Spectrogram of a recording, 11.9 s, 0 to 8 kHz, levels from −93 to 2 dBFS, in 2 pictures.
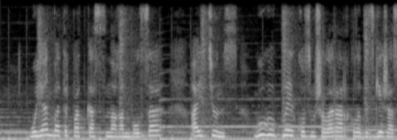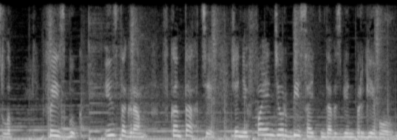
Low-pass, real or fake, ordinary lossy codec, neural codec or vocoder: none; real; none; none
